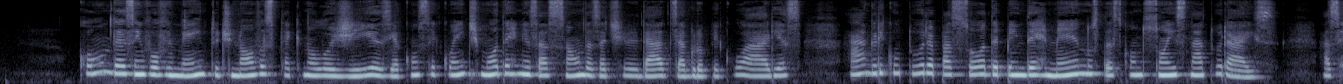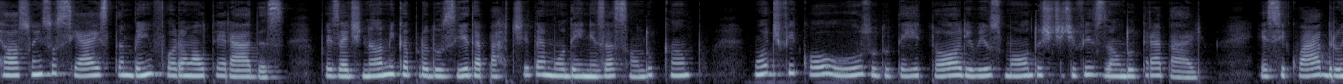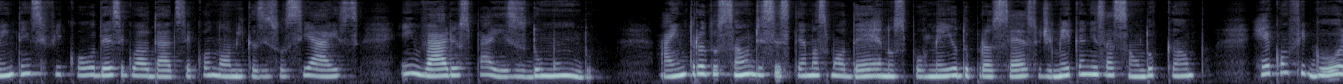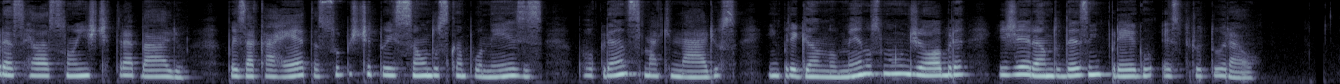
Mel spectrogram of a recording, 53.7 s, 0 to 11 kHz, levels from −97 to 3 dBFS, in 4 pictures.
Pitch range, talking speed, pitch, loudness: 225-260 Hz, 110 wpm, 240 Hz, -32 LUFS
